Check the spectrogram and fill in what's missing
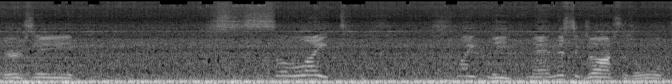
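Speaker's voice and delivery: talking loud from under a car; lying under a car. Real, not acted. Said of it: "I'm under the car".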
